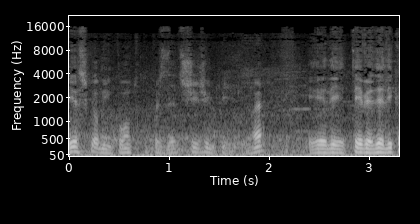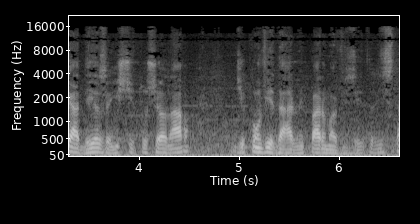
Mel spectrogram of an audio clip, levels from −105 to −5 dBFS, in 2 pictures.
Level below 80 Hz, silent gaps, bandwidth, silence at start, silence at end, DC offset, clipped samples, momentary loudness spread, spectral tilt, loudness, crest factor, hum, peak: -52 dBFS; none; 16 kHz; 0 s; 0 s; under 0.1%; under 0.1%; 12 LU; -6 dB/octave; -37 LUFS; 18 dB; none; -18 dBFS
